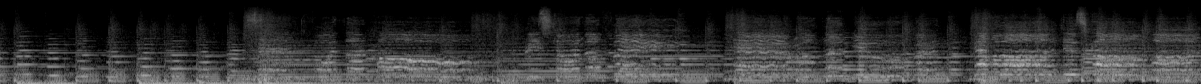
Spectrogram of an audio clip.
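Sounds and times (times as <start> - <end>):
instrumental accompaniment: 0.0 - 12.0
choir singing with vibrato: 2.4 - 12.0.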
